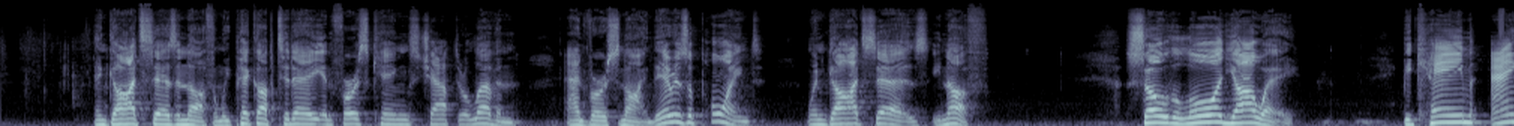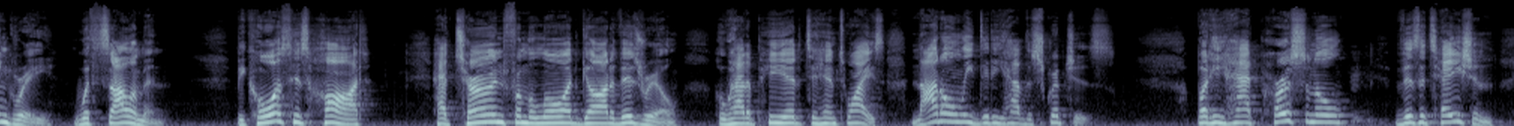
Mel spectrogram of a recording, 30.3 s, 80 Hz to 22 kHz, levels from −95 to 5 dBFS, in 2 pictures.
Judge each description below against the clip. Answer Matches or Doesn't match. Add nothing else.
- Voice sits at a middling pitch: Matches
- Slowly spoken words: Matches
